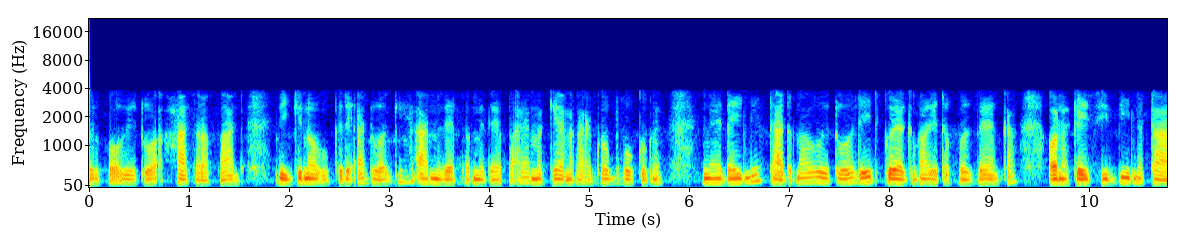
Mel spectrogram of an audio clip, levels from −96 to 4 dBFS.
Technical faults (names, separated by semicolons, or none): AMR narrowband mobile codec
